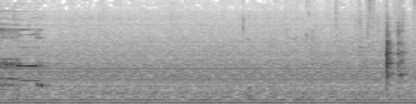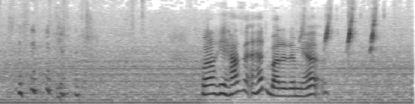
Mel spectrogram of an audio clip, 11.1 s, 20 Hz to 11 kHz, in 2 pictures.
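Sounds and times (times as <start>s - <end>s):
steady low hum: 0.6s - 11.0s.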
